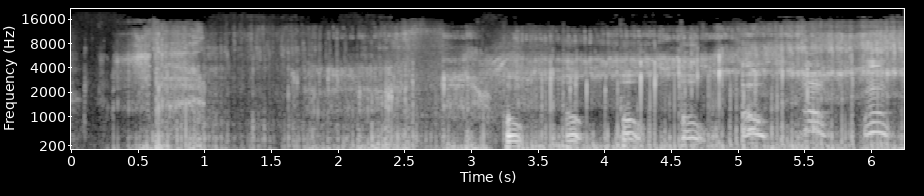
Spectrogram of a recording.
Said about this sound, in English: You've got to get the spit in your mouth. Chew your tongue. Produce more saliva.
